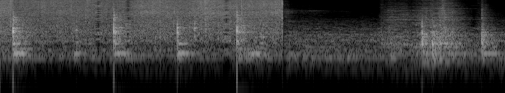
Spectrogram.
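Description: Broccoli stirred in a hot frying pan, a spoon scraping through it in several sharp strokes over a steady close sizzle, the sizzle cutting off partway through.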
